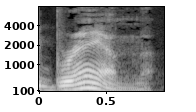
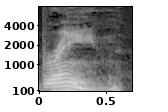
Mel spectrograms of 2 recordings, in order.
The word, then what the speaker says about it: brane: It should be bran, not brain.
